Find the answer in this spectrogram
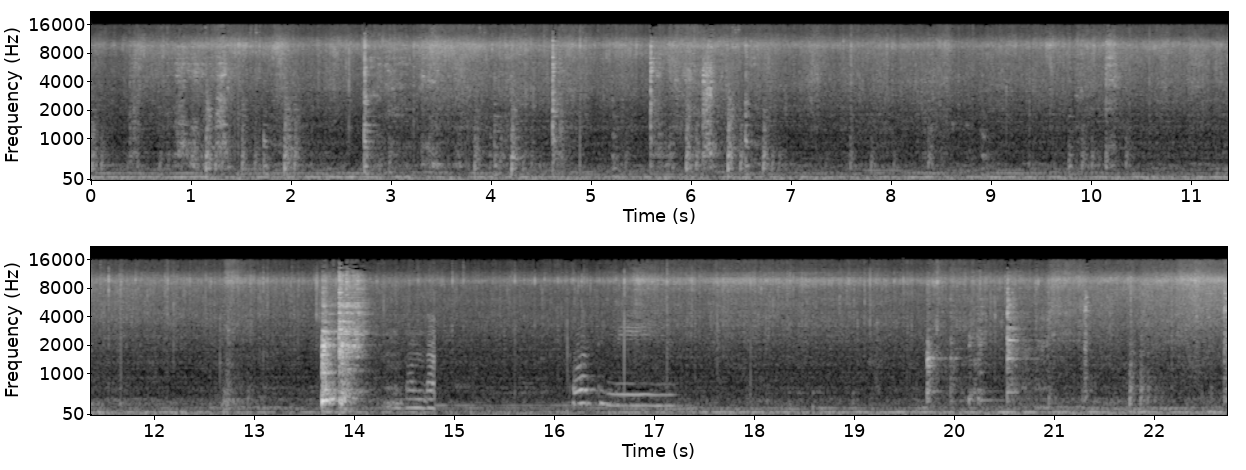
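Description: Sliced bitter gourd (karela) frying in oil with a steady sizzle, while a metal spoon stirs it, scraping and tapping against the pan. There is one louder clank a little past halfway.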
